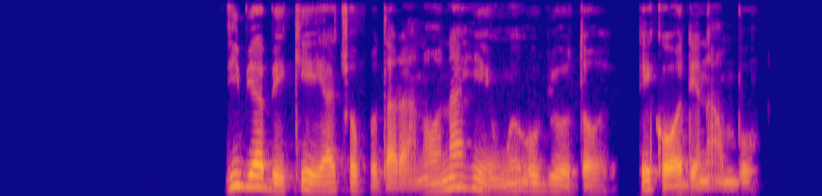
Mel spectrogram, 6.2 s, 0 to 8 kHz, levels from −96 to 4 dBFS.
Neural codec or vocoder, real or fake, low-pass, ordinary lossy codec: none; real; 7.2 kHz; none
